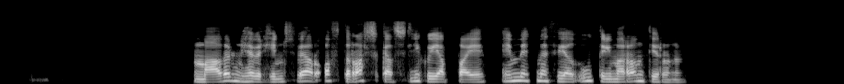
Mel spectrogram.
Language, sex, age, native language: Icelandic, male, 30-39, Icelandic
